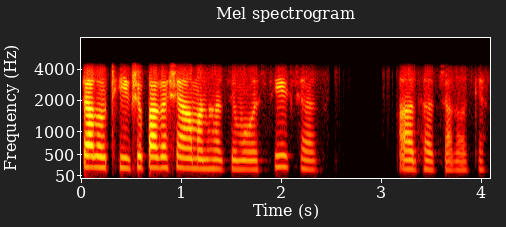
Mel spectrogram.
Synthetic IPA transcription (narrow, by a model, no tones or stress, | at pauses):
t͡ʃɐloːʈʰiːk̚t͡ʃʰupɐɡɐʃaːmɐnɦɐsimoːsʈʰiːk̚t͡ʃʰɐ | ɐd̪ʱɐt̪̚t͡ʃɐloːkʲɐ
